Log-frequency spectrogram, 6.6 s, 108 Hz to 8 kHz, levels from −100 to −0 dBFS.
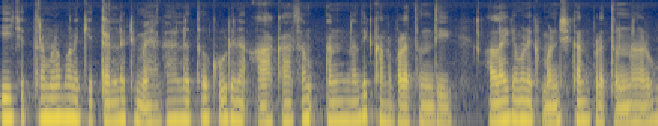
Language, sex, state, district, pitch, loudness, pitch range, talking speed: Telugu, male, Andhra Pradesh, Krishna, 125 Hz, -20 LUFS, 110-135 Hz, 120 wpm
